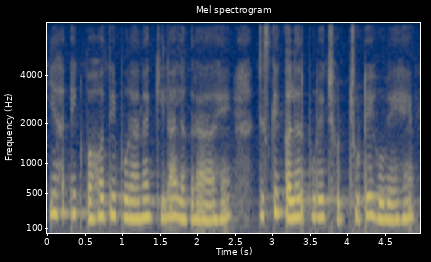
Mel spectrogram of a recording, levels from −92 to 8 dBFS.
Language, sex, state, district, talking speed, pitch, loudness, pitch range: Hindi, female, Bihar, Saran, 195 wpm, 205 Hz, -17 LUFS, 195-220 Hz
